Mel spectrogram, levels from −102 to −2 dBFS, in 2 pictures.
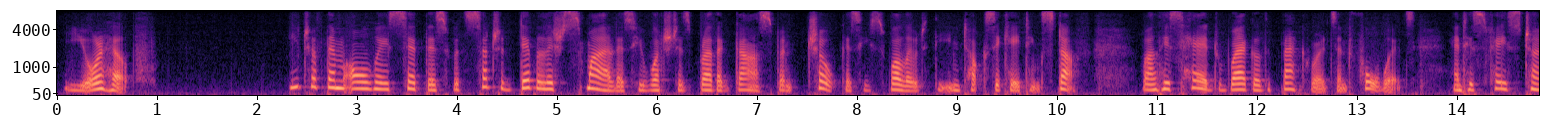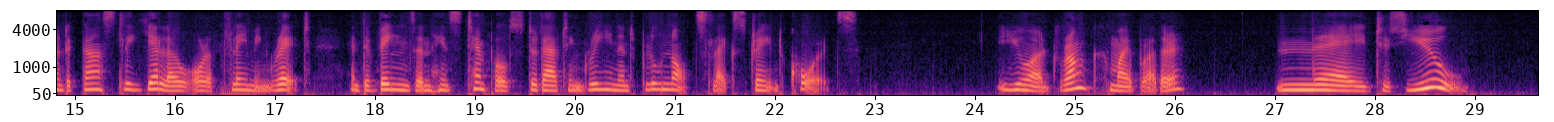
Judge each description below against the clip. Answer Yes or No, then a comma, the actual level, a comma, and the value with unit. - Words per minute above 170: No, average, 140 wpm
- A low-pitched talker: No, high, 195 Hz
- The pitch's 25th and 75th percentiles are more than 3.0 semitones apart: Yes, average, 3.8 semitones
